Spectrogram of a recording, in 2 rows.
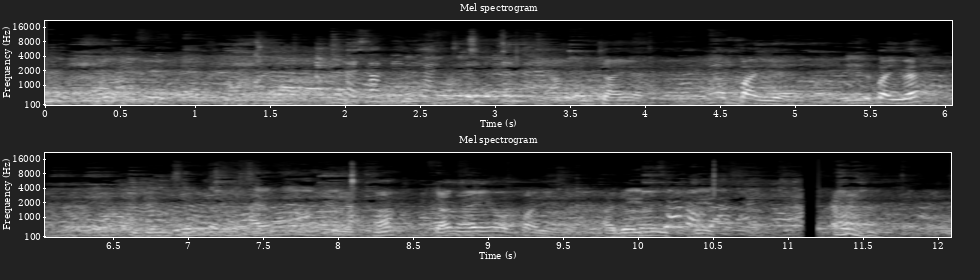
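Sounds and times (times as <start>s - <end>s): overlapping conversation: 0.0s - 12.0s.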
